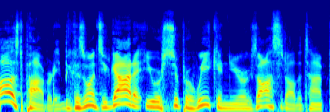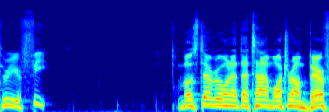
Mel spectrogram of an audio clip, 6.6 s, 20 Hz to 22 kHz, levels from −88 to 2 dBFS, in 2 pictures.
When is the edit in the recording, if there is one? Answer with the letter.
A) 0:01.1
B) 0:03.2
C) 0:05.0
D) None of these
B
